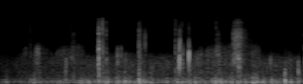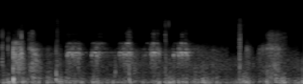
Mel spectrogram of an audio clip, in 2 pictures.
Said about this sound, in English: Crow sitting on the peak of a roof over here. He has words this morning. I'm not sure what those words mean, but he has them. Don't know if that's a territorial call or call to breakfast.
